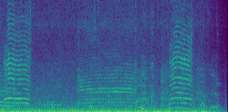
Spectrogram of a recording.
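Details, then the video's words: A baby goat on a farm screams in three loud, quavering, nasal bleats about a second apart, each with a slight rise and fall, over a constant low rumble. "GOAT SCREAMING BABY GOAT"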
